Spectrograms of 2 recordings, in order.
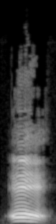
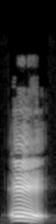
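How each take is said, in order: No difference in how they are said.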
